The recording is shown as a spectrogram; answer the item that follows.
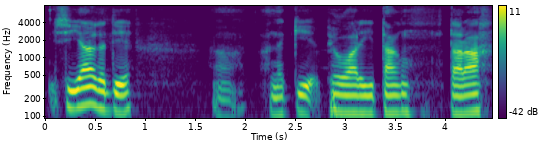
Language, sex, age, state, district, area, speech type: Manipuri, male, 30-45, Manipur, Kakching, rural, spontaneous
